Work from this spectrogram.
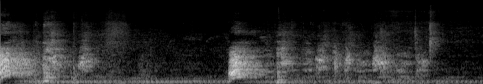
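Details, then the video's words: Evening: a German Shepherd on alert as a bullock cart approaches gives one strong, harsh bark amid softer scattered barks, over a low steady rumble and background murmur. "The German Shepherd Goes CRAZY Barking!"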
